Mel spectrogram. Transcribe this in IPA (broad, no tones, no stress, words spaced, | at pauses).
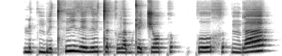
ɳɘkmbet̪ʰɨi̯ ðeðɨ t̪akvabʈɛt͡ʃɔk | kox | ŋɡa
